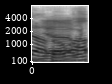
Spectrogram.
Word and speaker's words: Boops boops: Unfortunately, Boops Boops is actually pronounced Bo-ops. Bo okay. as in bovine, ops as in optical, hence cow eyes, Steve."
